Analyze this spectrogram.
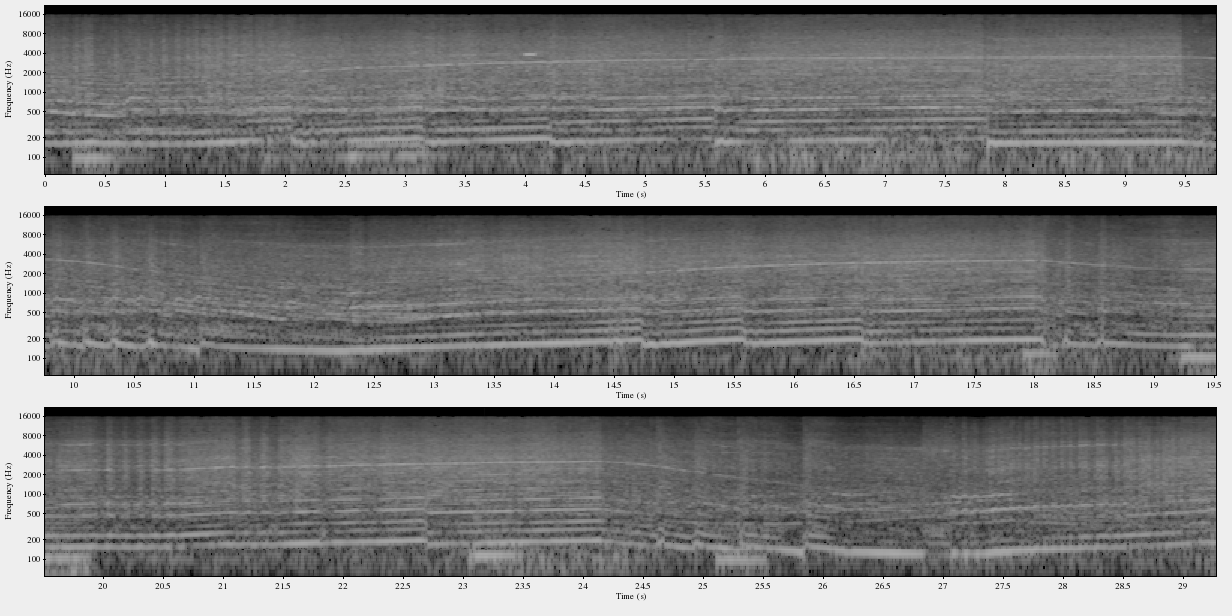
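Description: A racing car engine screams, rising in pitch through each gear and dropping as the car brakes.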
